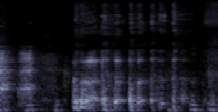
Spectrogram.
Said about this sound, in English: You start coughing because of all the heavy smoking you've been doing recently.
